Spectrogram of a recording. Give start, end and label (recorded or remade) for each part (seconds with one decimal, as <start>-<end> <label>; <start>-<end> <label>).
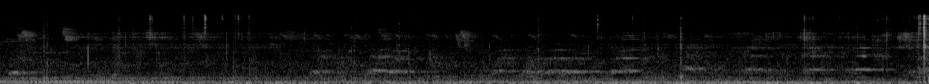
0.0-0.7 recorded; 0.7-2.8 remade; 2.8-6.0 recorded; 6.0-9.3 remade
